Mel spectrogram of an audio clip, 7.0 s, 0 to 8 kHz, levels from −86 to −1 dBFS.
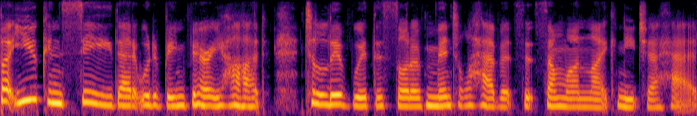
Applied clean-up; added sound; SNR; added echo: none; none; none; none.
